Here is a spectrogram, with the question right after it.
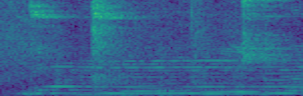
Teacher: А «Бом» – это низкий резонатор, самый нижний, самый интересный.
